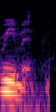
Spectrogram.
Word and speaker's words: Riemann: On Bernard Riemann.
